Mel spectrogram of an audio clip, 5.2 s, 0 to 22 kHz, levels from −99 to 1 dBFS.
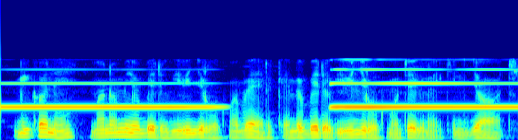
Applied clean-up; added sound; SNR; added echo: none; Wind instrument, woodwind instrument; -3 dB; none.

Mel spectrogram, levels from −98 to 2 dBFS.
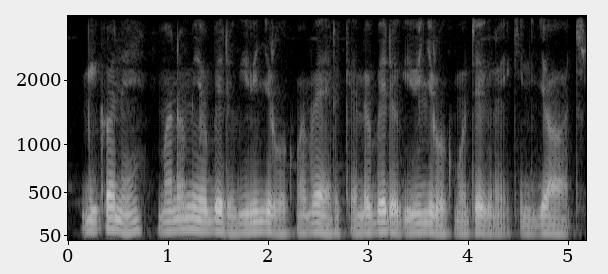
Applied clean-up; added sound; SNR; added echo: none; none; none; none.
